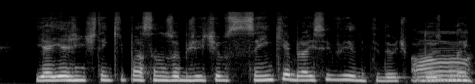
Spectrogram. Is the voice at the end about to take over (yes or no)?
yes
